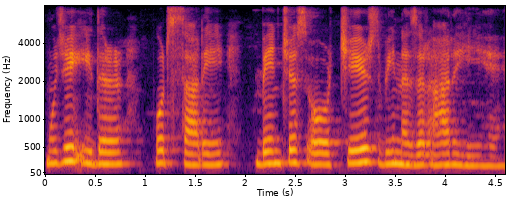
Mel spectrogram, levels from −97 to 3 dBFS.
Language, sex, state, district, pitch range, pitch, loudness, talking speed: Hindi, female, Arunachal Pradesh, Lower Dibang Valley, 190-220 Hz, 205 Hz, -17 LUFS, 155 wpm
